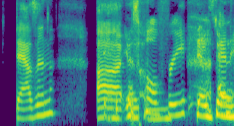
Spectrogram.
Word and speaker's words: DAZN: DAZN. And you say it like DAZN.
